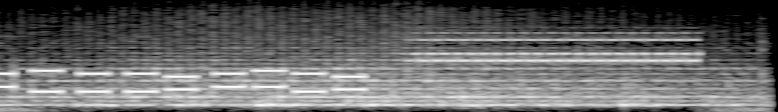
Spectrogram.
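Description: A quick run of about a dozen short keypad dialing beeps on a mobile phone, then a steady, fairly loud electronic ringing tone holds for about a second and a half as a call is placed after going down from a building. No one speaks.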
